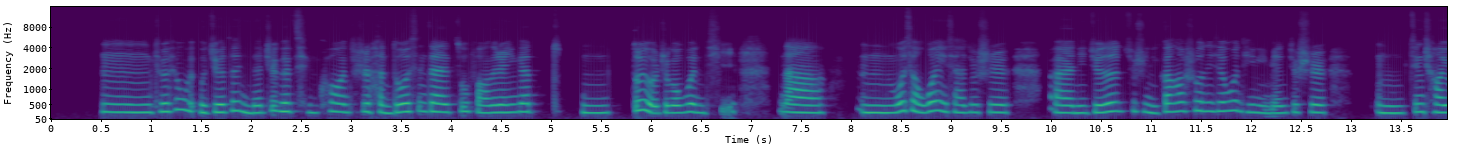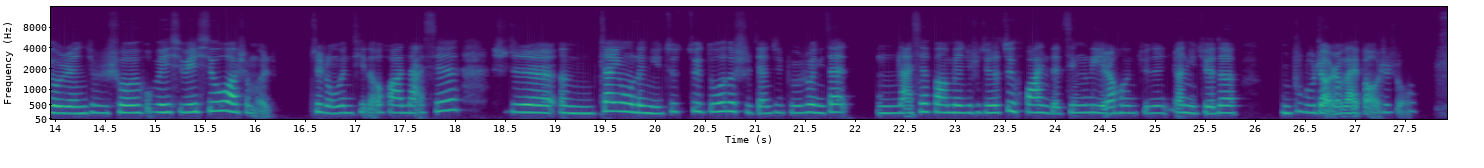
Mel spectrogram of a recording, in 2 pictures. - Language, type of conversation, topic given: Chinese, advice, 我怎样通过外包节省更多时间？
- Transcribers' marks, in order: "其实" said as "球是"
